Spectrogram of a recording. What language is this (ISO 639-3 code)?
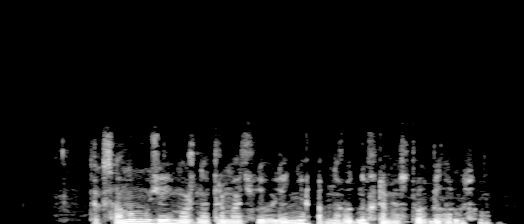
bel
